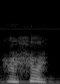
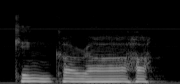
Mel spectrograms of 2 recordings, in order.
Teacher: The last A is long, and there's a visarga on the H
